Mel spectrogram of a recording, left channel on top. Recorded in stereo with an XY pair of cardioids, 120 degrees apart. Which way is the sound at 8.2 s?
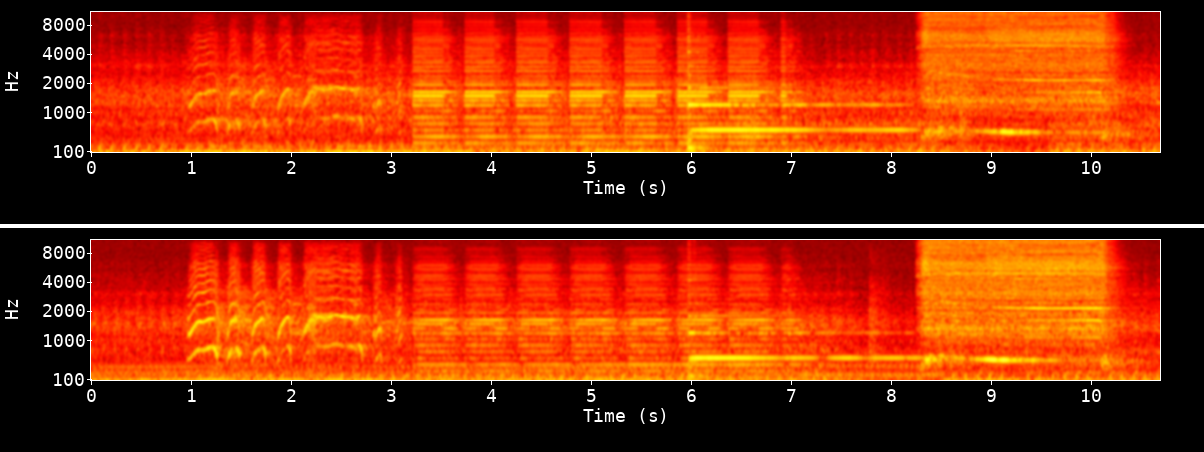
30° right.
